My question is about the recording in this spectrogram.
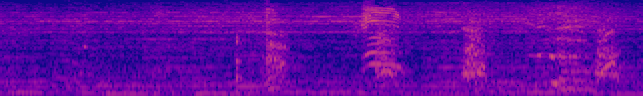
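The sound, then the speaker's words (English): Several sharp dog barks ring out in quick succession, mid-loud over a steady background hum, with a few yips mixed in. “Fucking hate those dogs.”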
